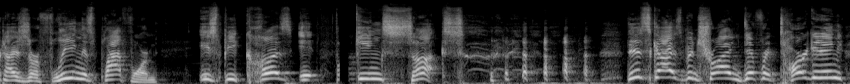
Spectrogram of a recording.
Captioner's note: laughs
